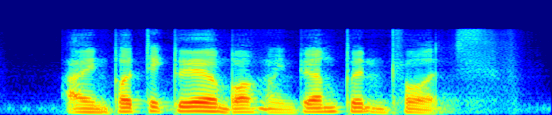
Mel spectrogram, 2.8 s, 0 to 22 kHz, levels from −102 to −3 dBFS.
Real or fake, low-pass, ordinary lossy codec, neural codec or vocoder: fake; none; none; codec, 16 kHz, 0.5 kbps, FreqCodec, larger model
